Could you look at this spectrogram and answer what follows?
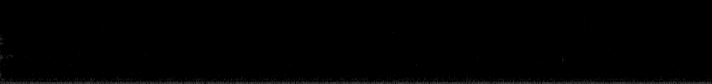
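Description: A computer button is clicked in a quiet room, giving a handful of faint, isolated clicks spaced a second or so apart over a low steady hum.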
